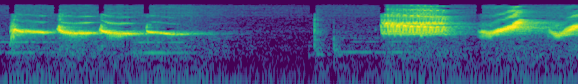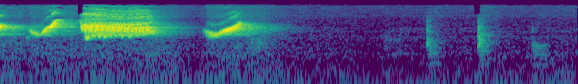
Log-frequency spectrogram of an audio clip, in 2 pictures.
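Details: Black-collared starling in song, training its voice to copy a red-whiskered bulbul: a descending series of four sharp whistled notes, then a loud run of bright, rising slurred whistles, ending with a few soft clicks.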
